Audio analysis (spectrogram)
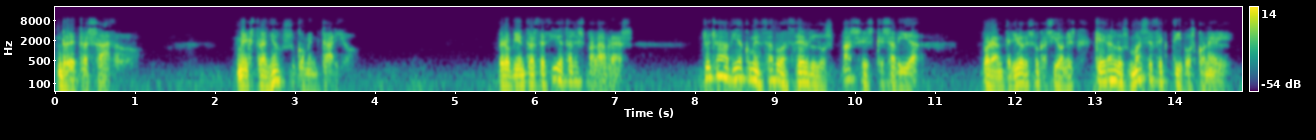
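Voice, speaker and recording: An actor playing a solemn hypnotist recounting a macabre experiment in a Spanish radio drama, with a Castilian accent and measured, dramatic pauses. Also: male voice, sits low, very animated, slight background noise.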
